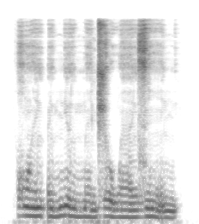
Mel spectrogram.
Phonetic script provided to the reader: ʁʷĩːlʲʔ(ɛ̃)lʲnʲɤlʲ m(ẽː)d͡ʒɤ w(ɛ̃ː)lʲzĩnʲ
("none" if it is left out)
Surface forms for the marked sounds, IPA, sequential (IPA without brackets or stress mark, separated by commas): ə̃, ẽ, ɛ̃ː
